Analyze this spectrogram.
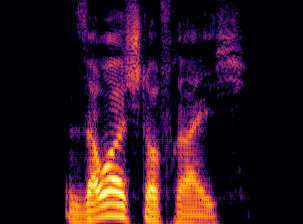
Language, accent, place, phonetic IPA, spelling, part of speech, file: German, Germany, Berlin, [ˈzaʊ̯ɐʃtɔfˌʁaɪ̯ç], sauerstoffreich, adjective, De-sauerstoffreich.ogg
- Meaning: oxygenated, oxygen-rich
